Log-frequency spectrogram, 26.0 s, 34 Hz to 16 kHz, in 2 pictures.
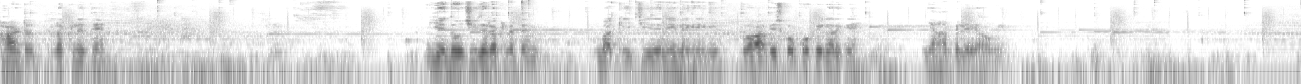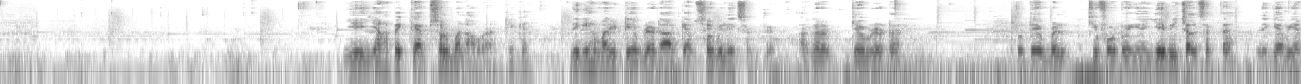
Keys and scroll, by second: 0.8 Delete, 1.6-2.8 typing, 3.9 Delete, 4.1 Delete, 4.3 Delete, 5.3 super+-, 5.4 super+-, 6.3 space, 6.8 space, 11.5 typing, 12.8 v, 20.7 Right, 20.9 Right, 21.1 Right, 21.9 BackSpace, 22.1 BackSpace, 22.2 BackSpace, 23.3 BackSpace, 25.4-26.0 typing.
